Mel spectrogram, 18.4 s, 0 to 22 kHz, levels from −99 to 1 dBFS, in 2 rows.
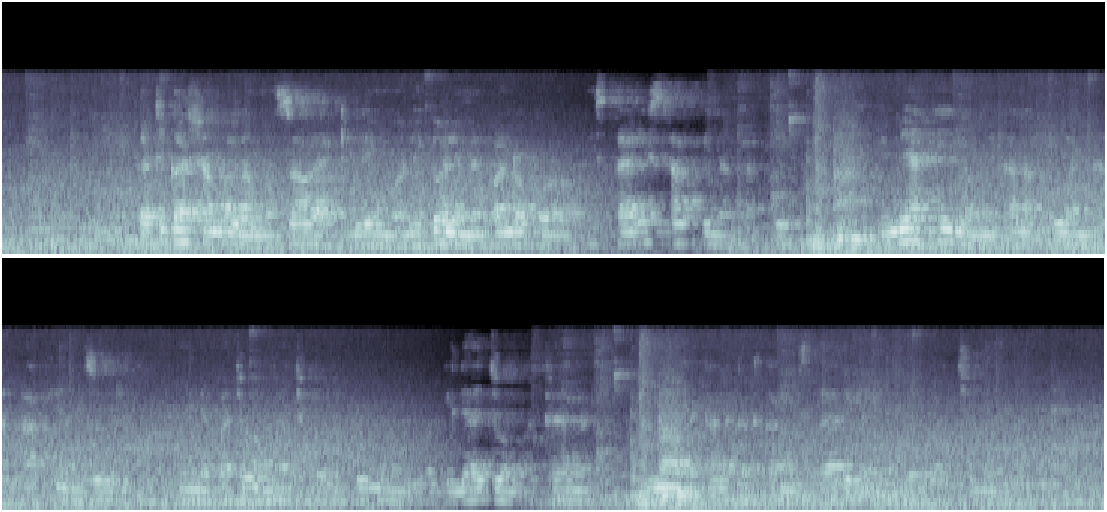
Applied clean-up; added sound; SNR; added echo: none; Sliding door; 4 dB; reverberation time 1.3 s.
